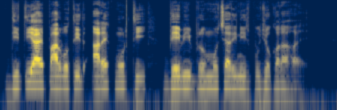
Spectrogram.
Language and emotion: Bengali, neutral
